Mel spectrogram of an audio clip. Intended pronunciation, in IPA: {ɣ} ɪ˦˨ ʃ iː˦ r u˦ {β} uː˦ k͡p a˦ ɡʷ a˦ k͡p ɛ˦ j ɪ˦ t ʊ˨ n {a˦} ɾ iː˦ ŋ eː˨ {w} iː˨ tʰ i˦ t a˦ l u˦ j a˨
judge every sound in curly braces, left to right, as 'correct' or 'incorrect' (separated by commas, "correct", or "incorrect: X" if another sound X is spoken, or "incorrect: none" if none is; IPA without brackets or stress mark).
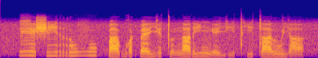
correct, incorrect: v, correct, incorrect: j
